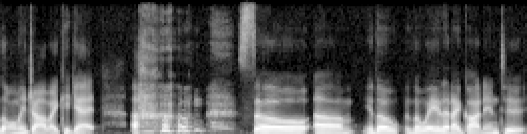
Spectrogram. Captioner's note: laughter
